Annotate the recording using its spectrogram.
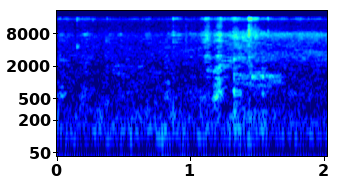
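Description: Near silence, with faint scratching of a pen writing on paper for about half a second in the middle.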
